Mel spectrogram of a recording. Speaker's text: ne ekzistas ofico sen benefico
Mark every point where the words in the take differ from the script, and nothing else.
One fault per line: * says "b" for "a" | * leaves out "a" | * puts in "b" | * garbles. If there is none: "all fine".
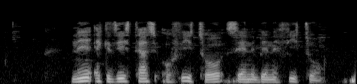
all fine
